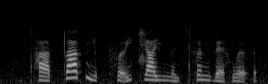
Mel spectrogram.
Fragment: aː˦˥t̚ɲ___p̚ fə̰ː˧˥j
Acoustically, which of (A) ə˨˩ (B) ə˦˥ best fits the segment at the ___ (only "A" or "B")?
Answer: A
